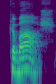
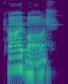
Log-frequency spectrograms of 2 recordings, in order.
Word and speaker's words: kibosh: And today's Word of the Day is kibosh. Or if we're in the UK, kibosh. It's spelled K-I-B-O-S-H.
